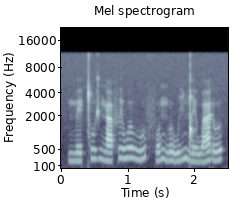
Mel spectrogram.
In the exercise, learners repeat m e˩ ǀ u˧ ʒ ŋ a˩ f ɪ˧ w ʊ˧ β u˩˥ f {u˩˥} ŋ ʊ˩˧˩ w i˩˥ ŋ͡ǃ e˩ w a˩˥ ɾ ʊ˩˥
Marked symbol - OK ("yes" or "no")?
no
